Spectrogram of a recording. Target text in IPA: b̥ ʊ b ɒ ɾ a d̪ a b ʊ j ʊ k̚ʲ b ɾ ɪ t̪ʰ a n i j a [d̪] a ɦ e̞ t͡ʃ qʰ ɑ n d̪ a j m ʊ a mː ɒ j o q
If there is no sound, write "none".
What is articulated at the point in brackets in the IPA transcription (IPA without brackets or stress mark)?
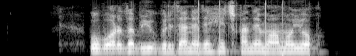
d̪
